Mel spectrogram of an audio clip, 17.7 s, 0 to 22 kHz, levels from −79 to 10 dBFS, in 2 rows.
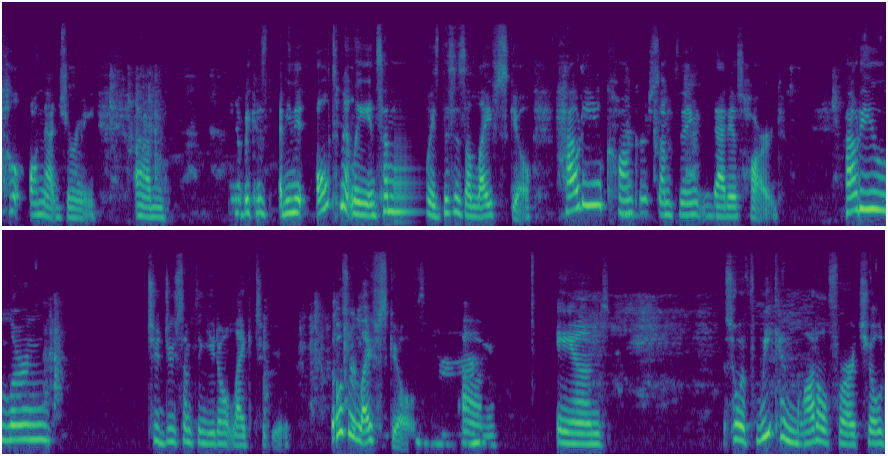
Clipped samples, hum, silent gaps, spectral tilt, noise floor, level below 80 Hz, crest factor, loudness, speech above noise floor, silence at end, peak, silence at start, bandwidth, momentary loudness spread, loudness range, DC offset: under 0.1%; none; none; -6 dB/octave; -70 dBFS; -62 dBFS; 16 dB; -17 LUFS; 53 dB; 0 s; -2 dBFS; 0 s; 14.5 kHz; 17 LU; 4 LU; under 0.1%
